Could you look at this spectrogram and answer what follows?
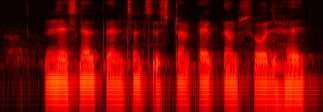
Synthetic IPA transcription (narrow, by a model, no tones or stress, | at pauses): neːʃnəlpẽːnsənsɪ̰sʈəmeːk̚d̪əmsoːd͡ʒɦɛː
